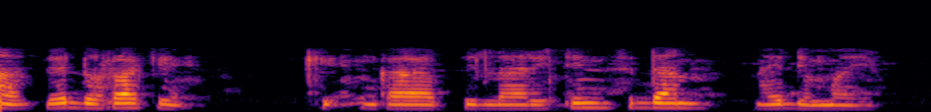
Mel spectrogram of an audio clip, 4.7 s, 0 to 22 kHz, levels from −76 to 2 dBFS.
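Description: Nothing goes wrong anywhere in this speech clip, which simply carries the narrow sound of an ordinary G.711 mu-law phone line, with its band running from about 250 Hz up to 3.4 kHz.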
